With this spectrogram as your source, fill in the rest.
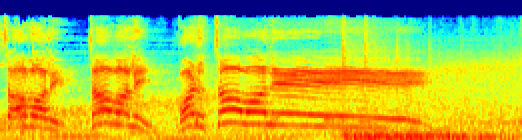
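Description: A man shouts angrily close by.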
